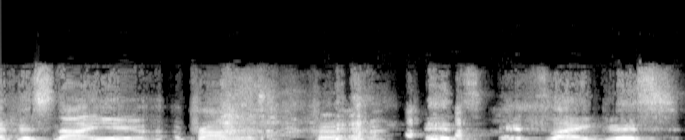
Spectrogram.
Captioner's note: everyone laughs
